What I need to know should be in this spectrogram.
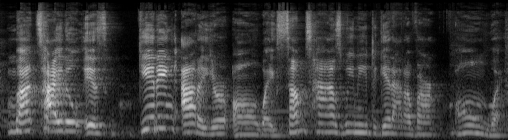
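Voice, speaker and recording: Preachy woman with a bright voice. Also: on the high side. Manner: preachy, emphatic, repeats herself. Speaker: motivational speaker. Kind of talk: casual motivational talk to followers. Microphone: phone.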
